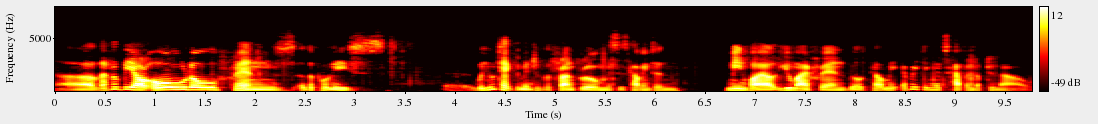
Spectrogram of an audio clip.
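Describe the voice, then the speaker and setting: Guy acting a smug pompous old-radio sleuth, really animated, precise wording, dry muffled 1940s sound. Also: mid-range voice, normal speed, no room sound, lightly acted. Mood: urbane. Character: suave, condescending male writer turned shrewd accusing sleuth. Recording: dull vintage radio recording.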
